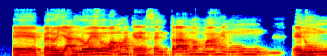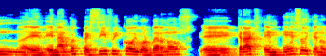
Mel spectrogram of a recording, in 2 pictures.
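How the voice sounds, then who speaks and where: Audible room echo follows a man who speaks very slowly in a fairly high voice with ordinary pitch variation. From Colombia. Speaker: digital marketing agency co-founder. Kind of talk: interview. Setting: video call. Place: home room. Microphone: video call.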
